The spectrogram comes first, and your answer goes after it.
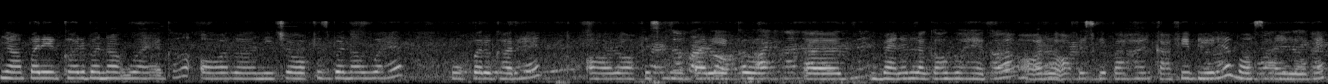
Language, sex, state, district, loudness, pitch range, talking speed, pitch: Hindi, female, Uttar Pradesh, Muzaffarnagar, -27 LUFS, 260-285 Hz, 165 wpm, 275 Hz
